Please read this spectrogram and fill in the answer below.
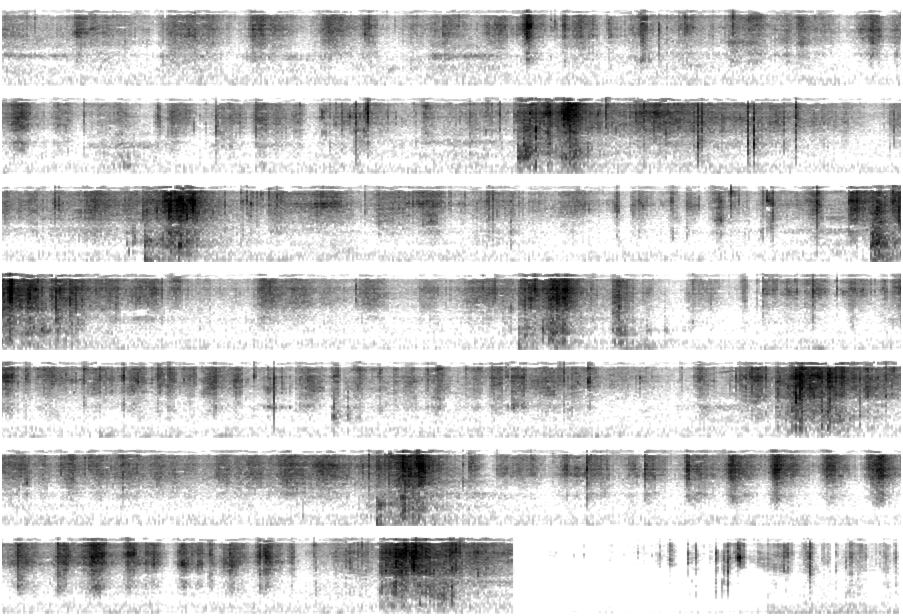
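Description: Silicon carbide grit being sprinkled from a plastic bag and pressed by hand into wet epoxy on a pistol grip: quiet gritty rustling and scraping, with about seven short louder rustles spaced a few seconds apart.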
